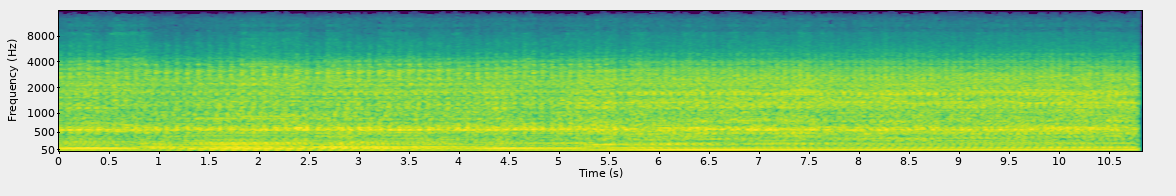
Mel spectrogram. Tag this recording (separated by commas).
car engine knocking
